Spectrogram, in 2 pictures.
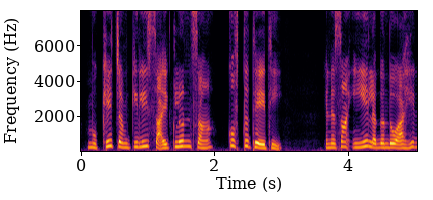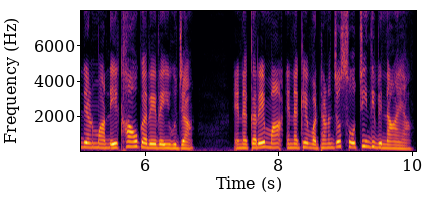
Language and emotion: Sindhi, disgusted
